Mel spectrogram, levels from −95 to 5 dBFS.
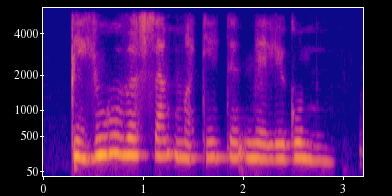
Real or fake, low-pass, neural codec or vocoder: fake; 5.4 kHz; codec, 44.1 kHz, 2.6 kbps, SNAC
